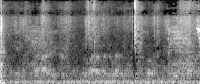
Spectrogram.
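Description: Faint rustling and crackling of crisp escarole leaves being picked and pulled apart by hand, with one sharp click a little before the end.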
